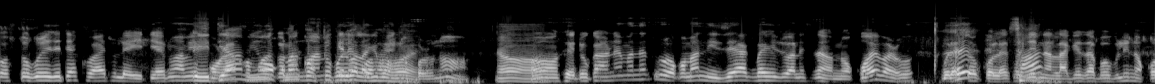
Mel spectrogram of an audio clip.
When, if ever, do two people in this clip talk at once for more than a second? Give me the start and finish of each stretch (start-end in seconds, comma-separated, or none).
2.0-4.2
